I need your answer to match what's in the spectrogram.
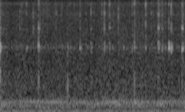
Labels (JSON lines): {"label": "ambient", "recorder": "HydroMoth"}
